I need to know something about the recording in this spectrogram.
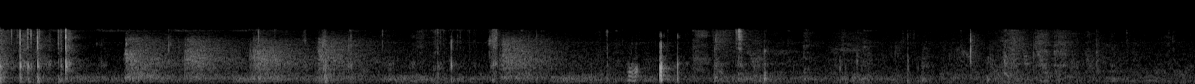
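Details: Indoor room with rustling, sniffing, soft taps and clicks and occasional murmured speech as a Pomeranian tries to reach a sausage, with no barks or other calls.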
